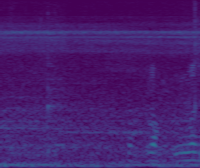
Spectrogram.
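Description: Faint, steady high-pitched drone of insects chirring, with a voice starting near the end.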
